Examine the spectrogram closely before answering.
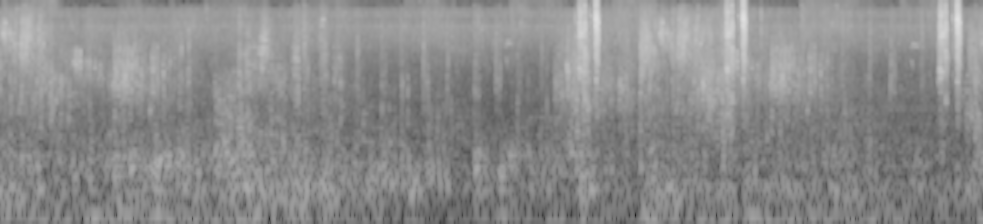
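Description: Footsteps patter quickly over soft ground.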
